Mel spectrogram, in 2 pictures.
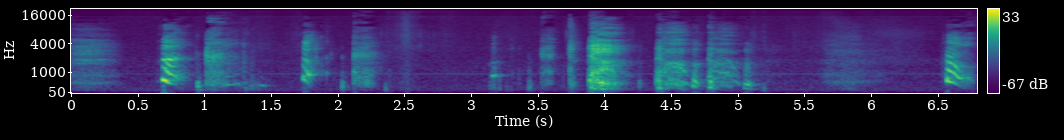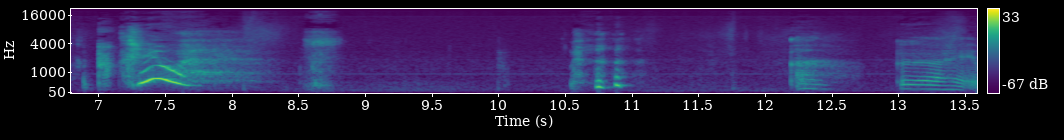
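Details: Itchy, tickly allergy sneezes with pollen irritating the throat: a run of sneezes with gasping buildups, mixed with short coughs and throat clearing.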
